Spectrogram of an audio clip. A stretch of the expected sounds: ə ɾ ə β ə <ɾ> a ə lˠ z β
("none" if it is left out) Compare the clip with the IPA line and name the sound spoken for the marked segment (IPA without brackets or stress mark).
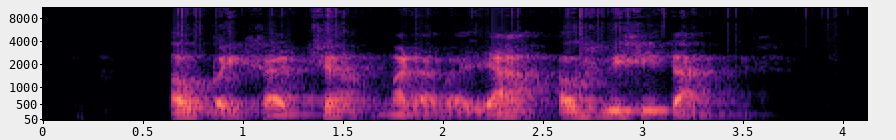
ʎ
